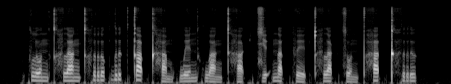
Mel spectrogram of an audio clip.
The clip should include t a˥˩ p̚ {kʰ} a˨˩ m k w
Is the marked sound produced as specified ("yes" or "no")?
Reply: yes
